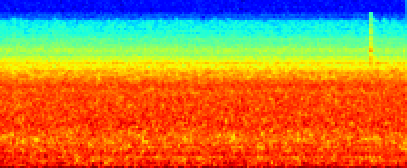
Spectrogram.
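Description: Near silence: a faint, steady background hiss.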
